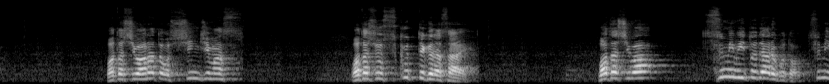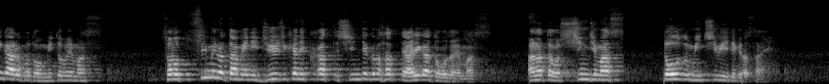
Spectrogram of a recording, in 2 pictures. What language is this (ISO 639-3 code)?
jpn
